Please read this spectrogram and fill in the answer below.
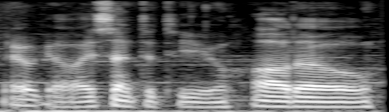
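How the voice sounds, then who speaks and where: Deep-voiced man chatting on stream. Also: flat delivery, brisk, gravelly, darkish tone. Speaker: livestreamer. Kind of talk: casual livestream chat. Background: game music.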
